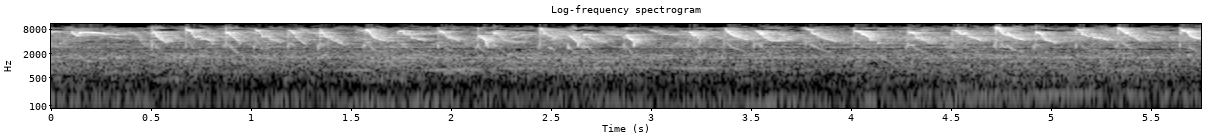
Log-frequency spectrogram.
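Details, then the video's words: Oriental white-eye trigger song in ngalas style, used as material for teaching other birds: rapid, very high, thin chirps sweeping sharply downward, strung together almost without pause, over a steady low rumbling background hum. "PEMANCING PLECI BAHAN UNTUK BELAJAR NGALAS"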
